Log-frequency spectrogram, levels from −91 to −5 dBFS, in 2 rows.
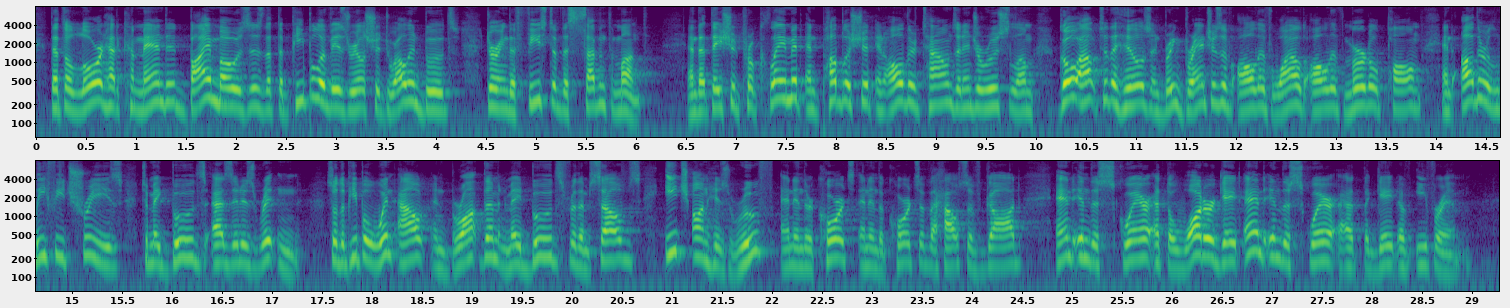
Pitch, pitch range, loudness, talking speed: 185 Hz, 160-210 Hz, -27 LUFS, 225 wpm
